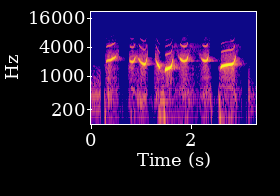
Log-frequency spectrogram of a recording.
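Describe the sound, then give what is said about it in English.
Whistled Turkish asking for one kilogram of tomatoes: seven clear, high, gliding whistled syllables in quick phrases, some rising and some dipping in pitch, with the last one held longest, whistled alone without speech. “If I wanted to ask for 1 kilogram of tomatoes in Turkish, I'd say, Bir kilo domates lütfen. Which in whistled Turkish would be,”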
